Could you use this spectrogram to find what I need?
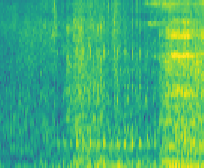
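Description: A blade strikes with a sharp clang.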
